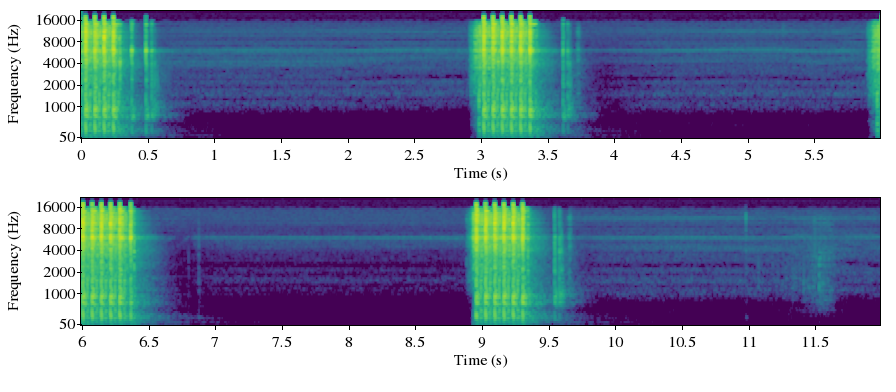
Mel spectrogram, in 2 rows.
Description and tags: Riveting hammer - Ingersoll Rand - Start 4
Ingersoll Rand riveting hammer started four times against a metal plate.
